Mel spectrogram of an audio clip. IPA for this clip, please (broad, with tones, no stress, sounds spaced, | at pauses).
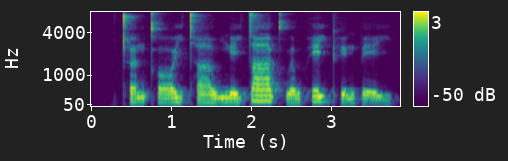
t̪ʰ ɐ˨˧ ŋ kʰ ɔː˨˥ j t̪ʰ aː˨˥ w ŋ e˨˥ j t̪ aː˥ kʷʰ ɐ˨˥ w h e˥ j pʰ ɪ˨˥ ŋ p e˨˩ j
